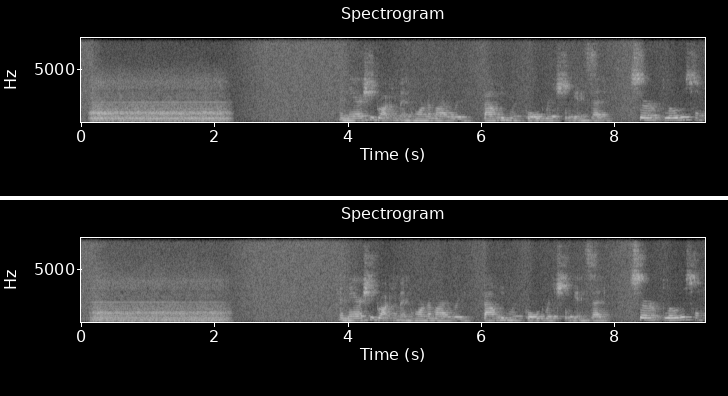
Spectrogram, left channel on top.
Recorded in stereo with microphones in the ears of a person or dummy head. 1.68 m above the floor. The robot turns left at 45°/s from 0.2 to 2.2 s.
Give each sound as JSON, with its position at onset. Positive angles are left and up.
{"t": 3.9, "sound": "a woman speaking", "side_deg": -20, "distance_m": 4.5}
